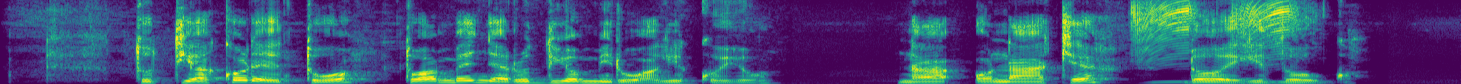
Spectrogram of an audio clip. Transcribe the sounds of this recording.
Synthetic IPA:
totiakoɾɛtwɔtwamɛɲaɾoðiɔmiɾwaɣekojo | naɔnakɛndɔeɣeðoːɡɔ

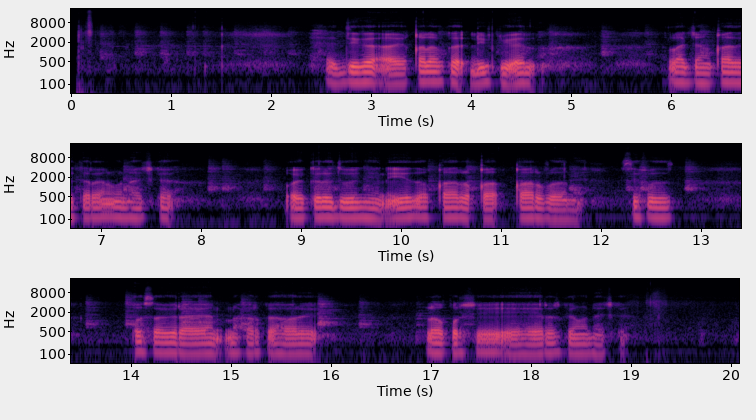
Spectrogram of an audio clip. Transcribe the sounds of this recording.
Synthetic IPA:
ħɪd̪ɪɣɐʔɛjqɑlɐbkʰɐɖipʰiʔɛl | lɐt͡ʃɑŋqɑːðɪkʰɐɾa̰ːnmɐnhɐt͡ʃkʰɐ | ɛjkʰɐlɐd̪ʊwɐnɪɦiːnʔɪ̰jɐðɔː | qɑːrbɐðɐnɛ | sɪfʊðʊd̪ | ʊsɐwɪɾaːjaːnːɑħɔrkʰɐ̰ɦɔɾɛ | lɔːqɔrʃɛ̰jɛ̰jɛ̰ːhɛːɾɐrkʰɐmɐnhɐt͡ʃkʰɐ

